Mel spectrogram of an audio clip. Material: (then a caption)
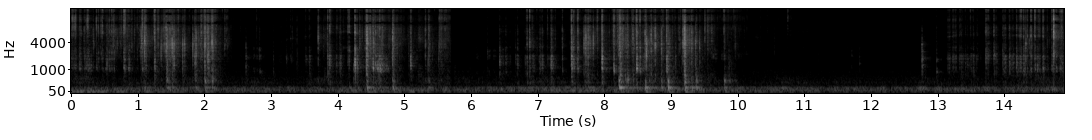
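Soap. A utility knife blade carves and scrapes crumbly chips from a solid hand-held bar of green soap coated in bronze and purple glitter. Four bouts of bright, crisp, crackly scraping are separated by near-silent pauses, each bout made of many rapid, dry ticks with very little low end.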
